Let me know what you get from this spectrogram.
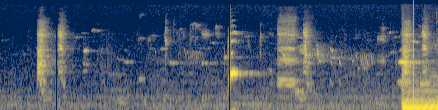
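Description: Birds calling: two short harsh calls, a sharp call about three and a half seconds in, then a brief chattering run. Background music starts about six seconds in.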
